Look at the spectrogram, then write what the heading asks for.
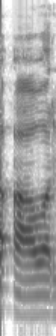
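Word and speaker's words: hour: जैसे आवर लिखा है हावर लेकिन इसको पढ़ा जाएगा आवर क्योंकि एच साइलेंट रहेगा इसमें भी एच साइलेंट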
